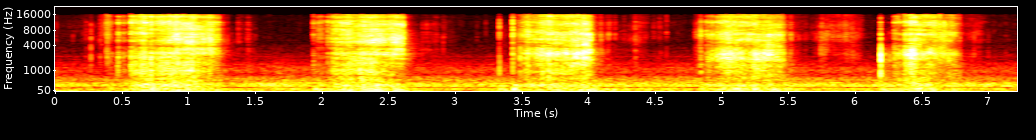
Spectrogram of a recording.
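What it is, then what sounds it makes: Frozen lemonade slab scraped with a spoon. A metal spoon scrapes and scratches the surface of a solid frozen lemonade slab with shaved ice, sitting in a black rectangular plastic tray. Four long, bright, gritty scraping strokes are heard, separated by short quiet pauses, with a few sharp clicks in between.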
